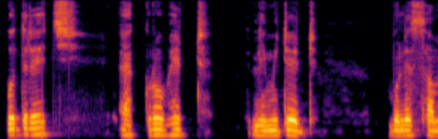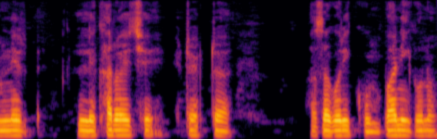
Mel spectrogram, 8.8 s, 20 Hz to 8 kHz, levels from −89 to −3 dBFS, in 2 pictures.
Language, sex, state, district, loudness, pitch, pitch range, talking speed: Bengali, male, West Bengal, Paschim Medinipur, -19 LUFS, 110 Hz, 105-130 Hz, 80 wpm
